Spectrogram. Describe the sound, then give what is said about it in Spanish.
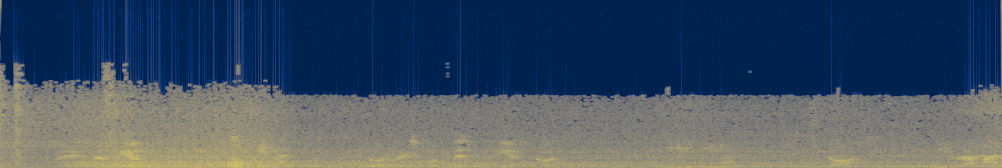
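A metro train arrives and runs at medium occupancy, giving a loud, steady rumble with brief high metallic squeals over several seconds. “en cuanto venga el metro nos vamos a subir para comprobar si efectivamente es una ocupación media y hace esa temperatura dentro”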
